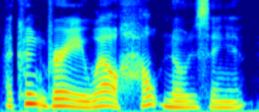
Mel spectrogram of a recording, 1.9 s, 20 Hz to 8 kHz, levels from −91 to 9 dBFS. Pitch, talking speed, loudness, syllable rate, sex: 180 Hz, 215 wpm, -18 LUFS, 5.6 syllables/s, female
